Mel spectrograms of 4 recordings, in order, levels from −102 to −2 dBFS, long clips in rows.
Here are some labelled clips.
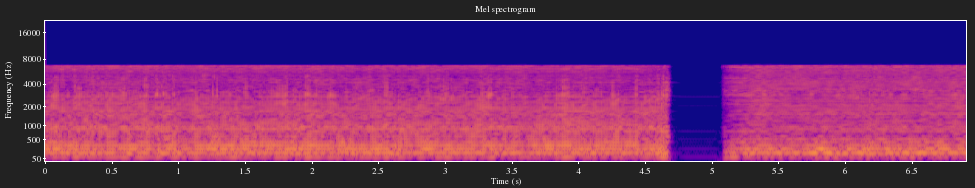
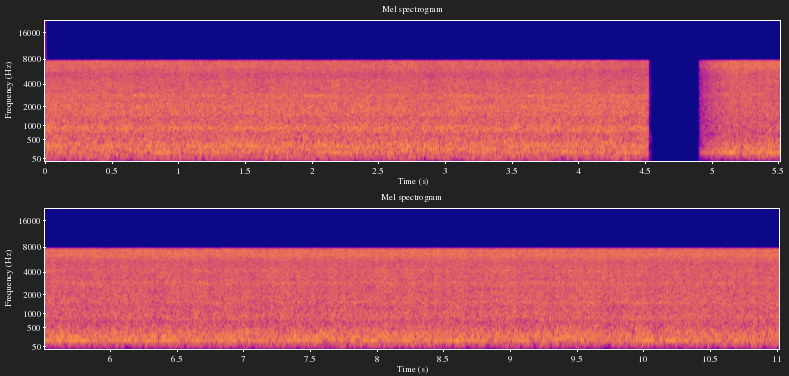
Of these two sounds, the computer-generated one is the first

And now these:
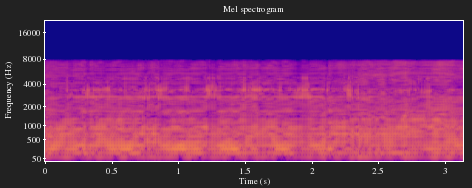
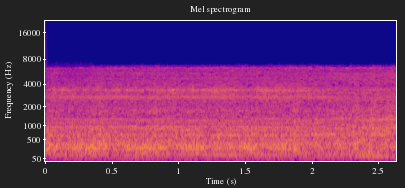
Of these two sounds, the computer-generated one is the first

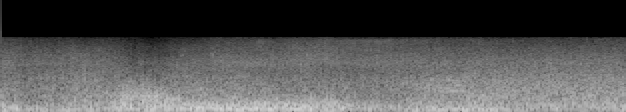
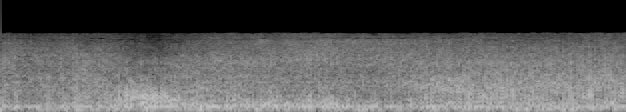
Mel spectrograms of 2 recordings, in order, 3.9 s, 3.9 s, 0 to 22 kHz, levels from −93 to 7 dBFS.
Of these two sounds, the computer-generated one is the second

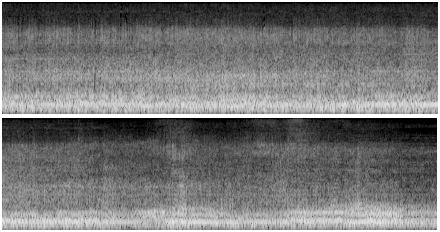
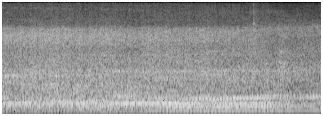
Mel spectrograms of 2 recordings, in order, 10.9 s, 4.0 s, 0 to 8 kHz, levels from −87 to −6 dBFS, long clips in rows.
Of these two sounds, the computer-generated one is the first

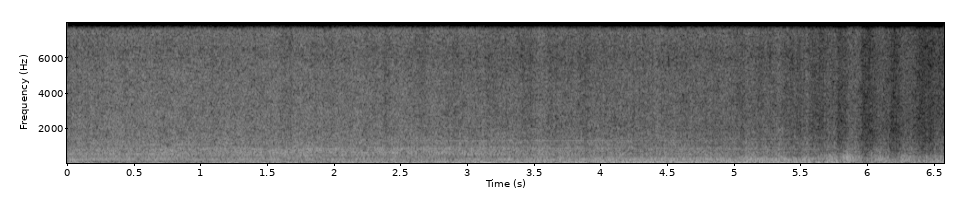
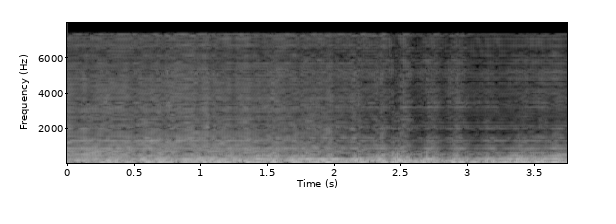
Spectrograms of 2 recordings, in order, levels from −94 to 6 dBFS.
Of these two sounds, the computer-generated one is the second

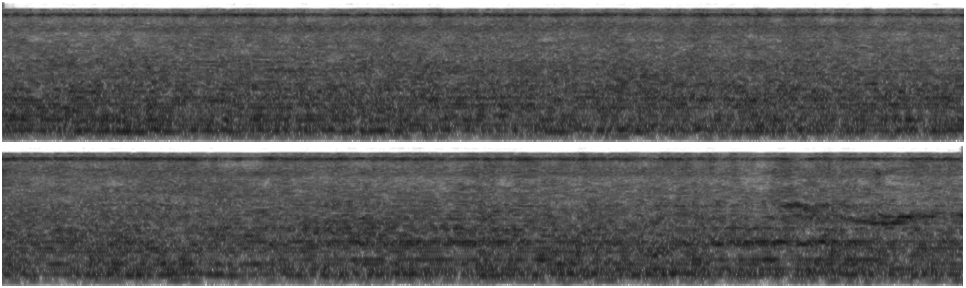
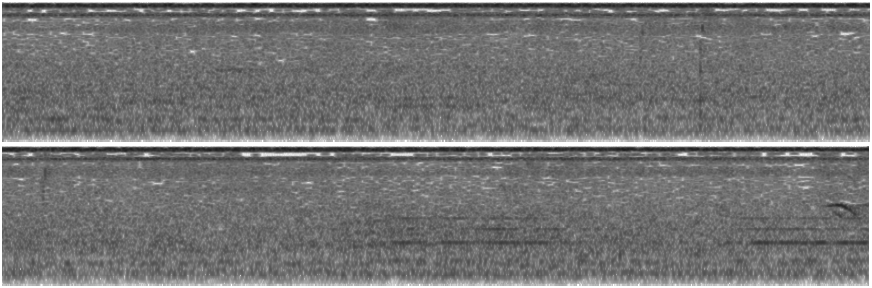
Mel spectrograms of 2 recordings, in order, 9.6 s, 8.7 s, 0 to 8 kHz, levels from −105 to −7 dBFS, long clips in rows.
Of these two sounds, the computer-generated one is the first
